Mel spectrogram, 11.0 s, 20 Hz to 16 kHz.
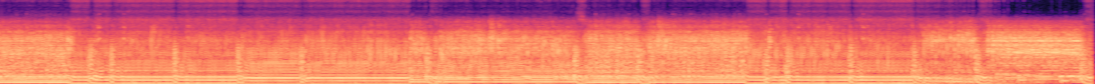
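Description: Music with long, deep bass notes that step between pitches in a repeating pattern, played loud through a single bare 5-inch woofer driven at maximum power, its cone making large excursions.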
